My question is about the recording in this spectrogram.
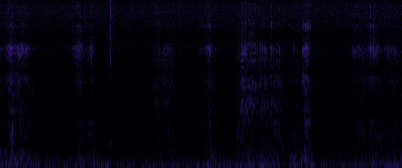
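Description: Faint scratching of a pen tip on paper: a series of short strokes as a kanji character is written by hand.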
